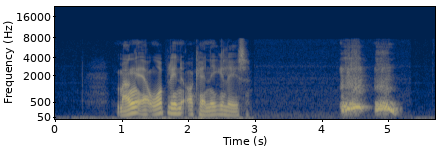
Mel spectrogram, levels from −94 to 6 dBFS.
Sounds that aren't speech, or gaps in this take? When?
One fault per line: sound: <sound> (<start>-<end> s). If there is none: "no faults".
sound: throat clearing (4.3-5.2 s)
